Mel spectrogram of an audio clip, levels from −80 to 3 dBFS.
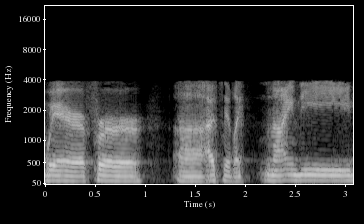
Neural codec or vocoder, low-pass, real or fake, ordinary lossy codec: codec, 16 kHz in and 24 kHz out, 2.2 kbps, FireRedTTS-2 codec; 7.2 kHz; fake; AAC, 16 kbps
